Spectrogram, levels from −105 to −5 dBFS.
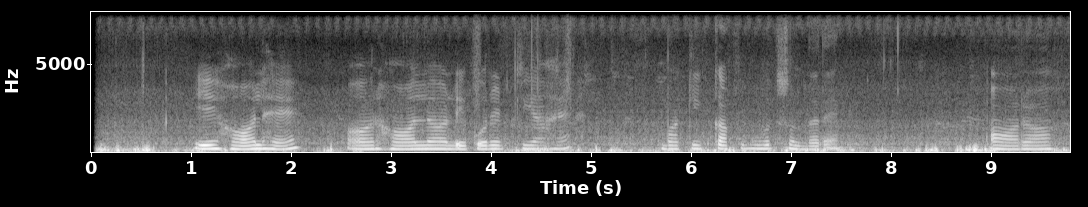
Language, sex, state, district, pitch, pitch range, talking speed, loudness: Hindi, female, Maharashtra, Gondia, 195 Hz, 125-205 Hz, 85 wpm, -18 LUFS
